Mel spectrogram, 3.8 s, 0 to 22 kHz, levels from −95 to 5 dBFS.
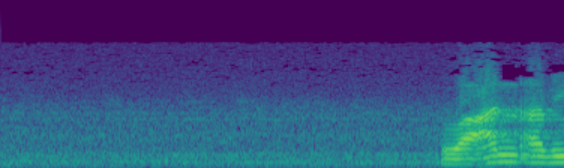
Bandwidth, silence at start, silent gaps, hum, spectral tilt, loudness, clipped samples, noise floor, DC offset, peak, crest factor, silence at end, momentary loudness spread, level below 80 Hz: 7.8 kHz; 0 s; none; none; -8 dB/octave; -19 LUFS; under 0.1%; -43 dBFS; under 0.1%; -6 dBFS; 18 dB; 0 s; 25 LU; -58 dBFS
